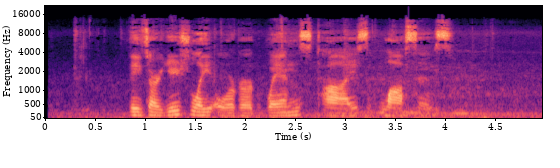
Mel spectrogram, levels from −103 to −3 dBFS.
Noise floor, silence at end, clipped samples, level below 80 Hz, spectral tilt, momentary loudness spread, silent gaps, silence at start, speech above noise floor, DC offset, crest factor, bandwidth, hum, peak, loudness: -43 dBFS; 0.05 s; under 0.1%; -44 dBFS; -2.5 dB/octave; 10 LU; none; 0.3 s; 24 dB; under 0.1%; 20 dB; 15.5 kHz; none; 0 dBFS; -17 LUFS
